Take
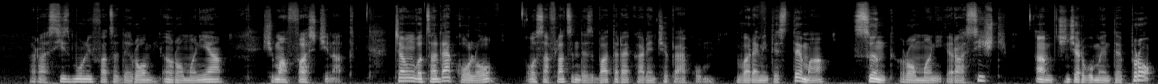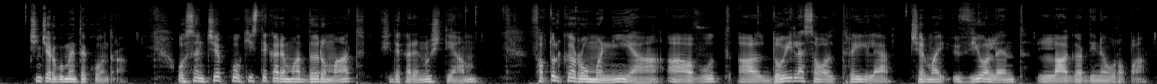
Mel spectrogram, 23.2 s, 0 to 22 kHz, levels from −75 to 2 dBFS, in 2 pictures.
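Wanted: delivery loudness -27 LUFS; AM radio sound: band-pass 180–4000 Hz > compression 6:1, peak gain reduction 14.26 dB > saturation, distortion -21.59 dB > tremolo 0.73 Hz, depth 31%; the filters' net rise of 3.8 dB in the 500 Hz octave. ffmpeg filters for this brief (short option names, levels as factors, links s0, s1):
-af "highpass=180,lowpass=4000,equalizer=f=500:t=o:g=5,acompressor=threshold=0.0562:ratio=6,asoftclip=threshold=0.168,tremolo=f=0.73:d=0.31,volume=2"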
